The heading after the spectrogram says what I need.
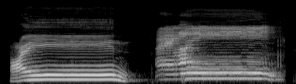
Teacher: اس کو حلق میں سے سختی کے ساتھ نکالنا ہے۔ عین، ملا کر پڑھیں۔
